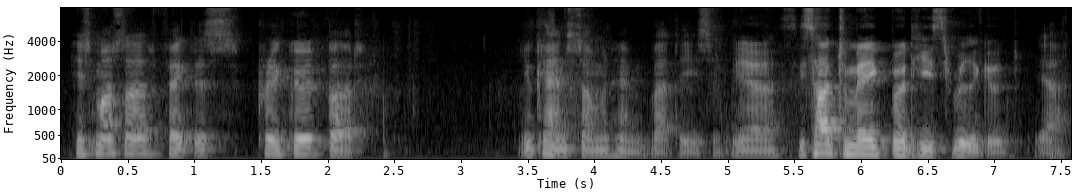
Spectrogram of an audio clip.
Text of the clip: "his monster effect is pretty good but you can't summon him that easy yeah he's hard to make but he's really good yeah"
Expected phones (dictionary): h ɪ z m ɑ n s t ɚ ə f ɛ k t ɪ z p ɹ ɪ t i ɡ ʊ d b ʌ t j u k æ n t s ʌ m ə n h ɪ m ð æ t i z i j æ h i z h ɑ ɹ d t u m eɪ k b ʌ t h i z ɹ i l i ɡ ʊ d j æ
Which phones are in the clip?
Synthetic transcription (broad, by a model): h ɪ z m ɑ s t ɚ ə f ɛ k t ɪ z p ɹ ɪ t i ɡ ʊ d b ʌ t j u k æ n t s ʌ m ə n h ɪ m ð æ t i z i j æ h i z h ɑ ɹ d t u m eɪ k b ʌ t h i z ɹ i l i ɡ ʊ d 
